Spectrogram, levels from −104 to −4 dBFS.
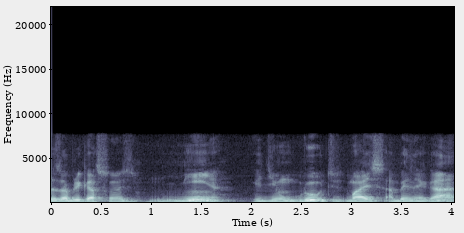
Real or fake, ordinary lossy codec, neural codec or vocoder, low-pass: real; none; none; none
